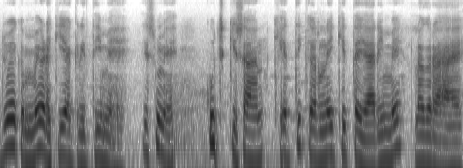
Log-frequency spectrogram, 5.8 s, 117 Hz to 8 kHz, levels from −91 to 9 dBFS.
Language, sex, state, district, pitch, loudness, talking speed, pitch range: Hindi, male, Chhattisgarh, Raipur, 155 Hz, -16 LUFS, 185 wpm, 135-170 Hz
